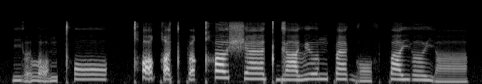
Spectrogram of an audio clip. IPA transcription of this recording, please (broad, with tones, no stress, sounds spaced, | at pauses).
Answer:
j ə̰˩ l ɔ̰˩ n tʰ ɔː˦ | qʰ ɔ̰˥ q æ̰˥ tʲ p ə̰˦ qʰ əː˥ ʃ æː˥ tʲ ɡ a˦ lʲ əː˥ n p æ˥ ɡ ɔː˩ x p a˥ j əː˦ j aː˩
